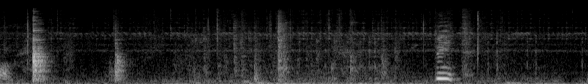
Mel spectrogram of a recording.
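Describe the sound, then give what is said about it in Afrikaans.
A kettle and pots clatter on a stove as someone takes the kettle off the stove, in a handful of sharp metallic knocks spaced irregularly, with quiet shuffling between them and a louder clank near the end. “Ek wil net die ketel van die stoof af haal.”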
